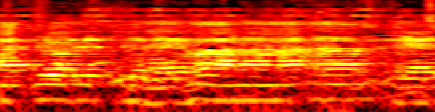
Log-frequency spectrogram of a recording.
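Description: A male voice chanting Hindu mantras in long held notes that step from pitch to pitch.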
